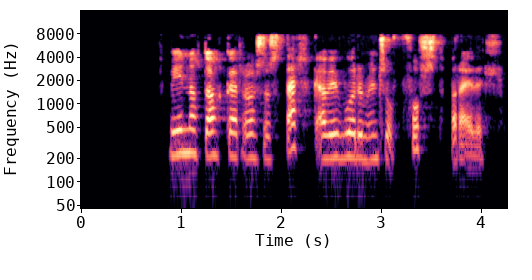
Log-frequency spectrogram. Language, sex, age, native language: Icelandic, female, 40-49, Icelandic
